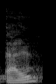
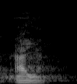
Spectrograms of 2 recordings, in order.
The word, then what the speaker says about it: Ian: There's this short story, I deleted it from my sermon, but a young man, his name is I-A-N, is it Ian? Ian. I-A-N, how do you pronounce I-A-N?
